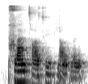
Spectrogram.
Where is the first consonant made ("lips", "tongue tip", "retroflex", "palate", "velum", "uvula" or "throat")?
retroflex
